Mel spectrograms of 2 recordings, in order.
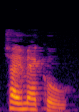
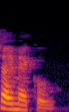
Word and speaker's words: Chimecho: Chimecho. Okay. It's Chimecho. Okay. It's chime and echo.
